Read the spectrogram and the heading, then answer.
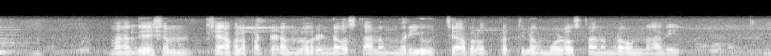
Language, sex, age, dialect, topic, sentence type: Telugu, male, 18-24, Southern, agriculture, statement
